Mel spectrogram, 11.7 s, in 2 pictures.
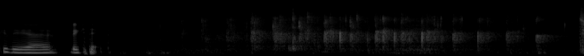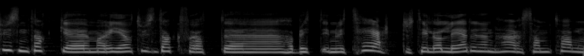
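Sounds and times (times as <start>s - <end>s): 
speech: 0.0s - 1.2s, 5.8s - 11.6s
audience applause: 1.7s - 5.6s.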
